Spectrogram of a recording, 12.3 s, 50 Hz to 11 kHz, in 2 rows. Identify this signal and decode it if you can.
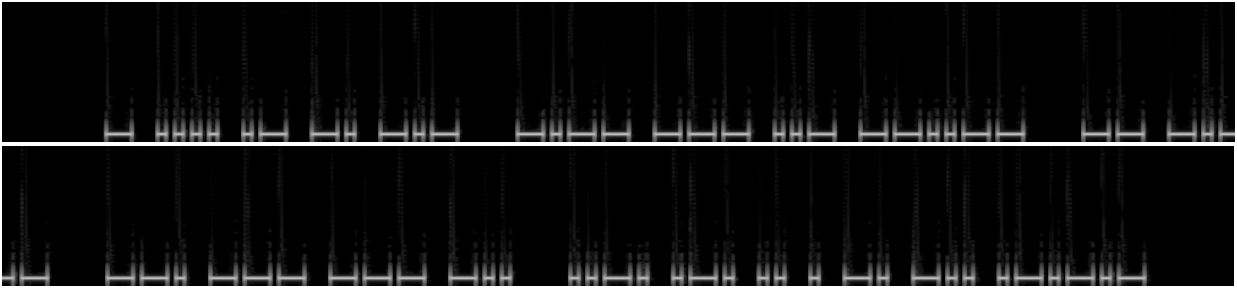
Morse code, heard as a keyed tone, about 28 wpm, 700 Hz. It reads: THANK YOU, MY GOOD FRIEND.
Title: Sentences from Top 600 Words 28wpm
